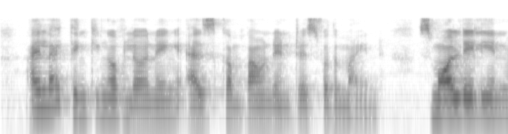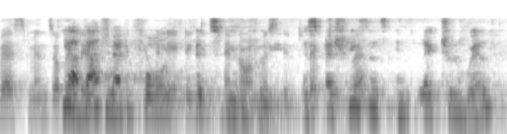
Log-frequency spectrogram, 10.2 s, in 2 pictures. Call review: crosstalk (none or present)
present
